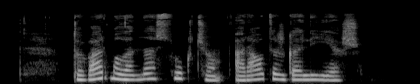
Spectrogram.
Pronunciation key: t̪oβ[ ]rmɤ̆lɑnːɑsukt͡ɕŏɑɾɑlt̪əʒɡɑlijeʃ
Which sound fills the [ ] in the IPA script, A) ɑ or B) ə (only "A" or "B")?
A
